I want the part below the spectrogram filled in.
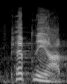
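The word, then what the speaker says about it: Pripyat: actual small City that pipot pipot that's how you pronounce it it's it's abandoned with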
